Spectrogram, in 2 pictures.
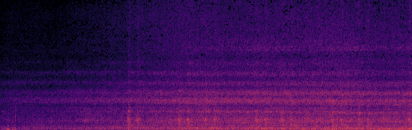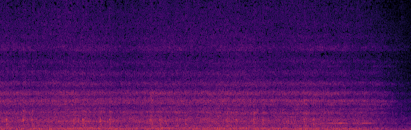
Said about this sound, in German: Wir gehen jetzt hier äh, über eine Brücke rüber und nehmen das mit der S-Bahn auf.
